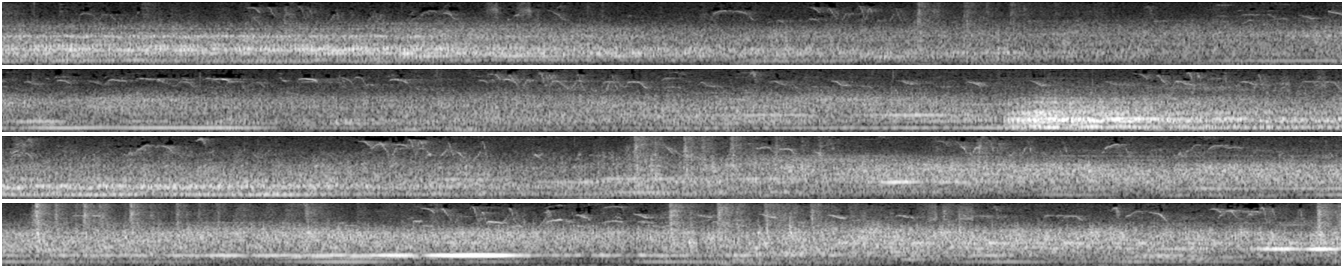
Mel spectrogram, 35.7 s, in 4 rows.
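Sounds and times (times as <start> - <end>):
ambient soundscape transition: 0.0 - 35.7.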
